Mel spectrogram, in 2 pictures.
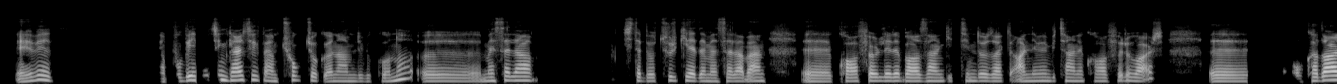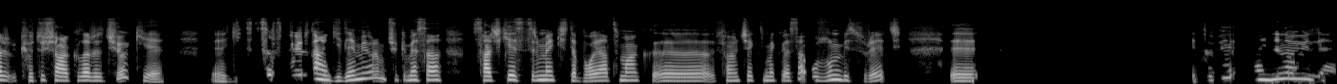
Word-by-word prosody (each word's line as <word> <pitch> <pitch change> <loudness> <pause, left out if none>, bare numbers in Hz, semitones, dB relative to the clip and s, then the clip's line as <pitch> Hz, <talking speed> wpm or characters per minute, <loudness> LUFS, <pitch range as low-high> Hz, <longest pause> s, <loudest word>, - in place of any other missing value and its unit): Evet. 175 +8 +2 1.1
Ya, - - -6
bu 160 - -7
benim 195 +1 +5
için 215 -1 0
gerçekten 195 -4 +3
çok, 200 -2 -4
çok 175 -3 -3
önemli 150 0 -2
bir - - -10
konu. 195 - -2
Iıı, 150 -1 -2
mesela, 185 +2 +2 0.9
işte 170 -2 -3
böyle 155 - -1
Türkiye'de 175 -2 0
mesela 155 +1 0
ben, 165 - +3 0.4
eee, 140 -1 0
kuaförlere 165 +1 +1
bazen 160 0 +3
gittiğimde 165 0 -5
özellikle 155 -1 -1
annemin 165 +1 0
bir 160 - -10
tane 160 -1 -1
kuaförü 145 - -3
var. - - +1 0.5
Iıı, 145 0 +2 0.4
o - - -8
kadar 195 +1 +7
kötü 175 +5 -3
şarkılar 185 -1 +4
açıyor 165 -3 0
ki, 125 -7 -3 0.5
iii, 135 - -6
k 130 - -13 0.2
sırf 230 -1 -3 0.2
bu - - +2
yüzden 220 0 +5
gidemiyorum. 210 - +1
Çünkü 200 -3 -6
mesela 205 +1 +3 0.3
saç 190 0 +4
kestirmek, 205 -1 +2
işte 175 -4 -3
boyatmak, 180 +4 0
ııı, 170 0 0
fön 175 +2 -4
çektirmek 185 -1 -4
vs. 175 - -4
uzun 200 +4 0
bir - - -1
süreç. - - -5 0.5
Eee 155 0 +2 2.2
E, - - -10
tabii 300 - -9 0.2
aynen 220 +4 +2
öyle. 250 -8 -2
170 Hz, 130 wpm, -24 LUFS, 155-200 Hz, 2.2 s, kadar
